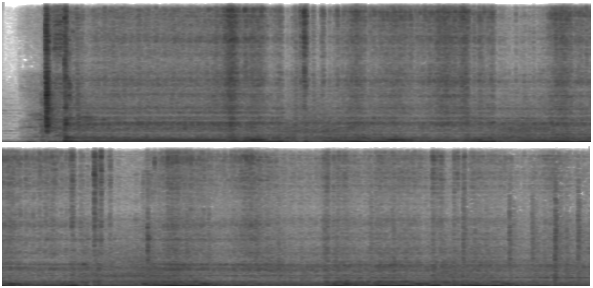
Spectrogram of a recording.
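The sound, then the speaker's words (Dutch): A modern car engine revs repeatedly while idling in neutral, its pitch climbing and falling in a steady series of swells, loud with no one speaking. “die moderne auto's zijn niet meer zo gezellig. Die praten niet meer zo gezellig in de neutrale stand.”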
